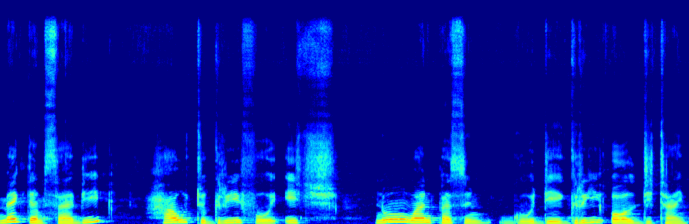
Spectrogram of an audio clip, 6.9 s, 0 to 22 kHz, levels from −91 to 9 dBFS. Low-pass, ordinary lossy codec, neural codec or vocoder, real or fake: 19.8 kHz; none; vocoder, 48 kHz, 128 mel bands, Vocos; fake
